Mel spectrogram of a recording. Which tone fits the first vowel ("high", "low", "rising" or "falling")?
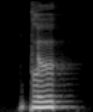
falling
